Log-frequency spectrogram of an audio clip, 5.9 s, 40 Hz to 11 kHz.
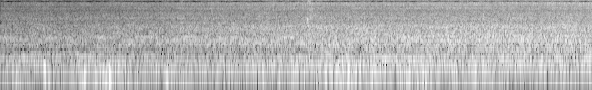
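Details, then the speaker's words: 1965 Ford Mustang, six-cylinder (thought to be a 200), first drive after 10+ years garage-parked: even, steady low idle with no misses or knocks; burns a little oil and smokes slightly, accelerator pump comes in late and stumbles; normal idle. "Sounds good. Smokes a little, but it sounds good."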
